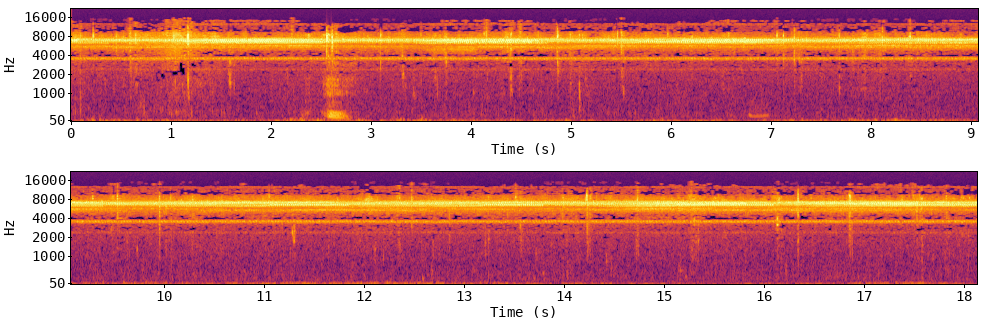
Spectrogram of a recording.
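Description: Steady night-time chorus of insects in the forest: a continuous high-pitched trilling with two unchanging tones. About two and a half seconds in there is one short low sound, and a few faint clicks.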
